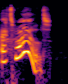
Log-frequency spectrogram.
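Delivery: very high-pitched, indignant, outraged disbelief. Reacting with outrage to the US taking in a disgraced figure: high-pitched, outraged. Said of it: "sorry, I'm going very high-pitched".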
